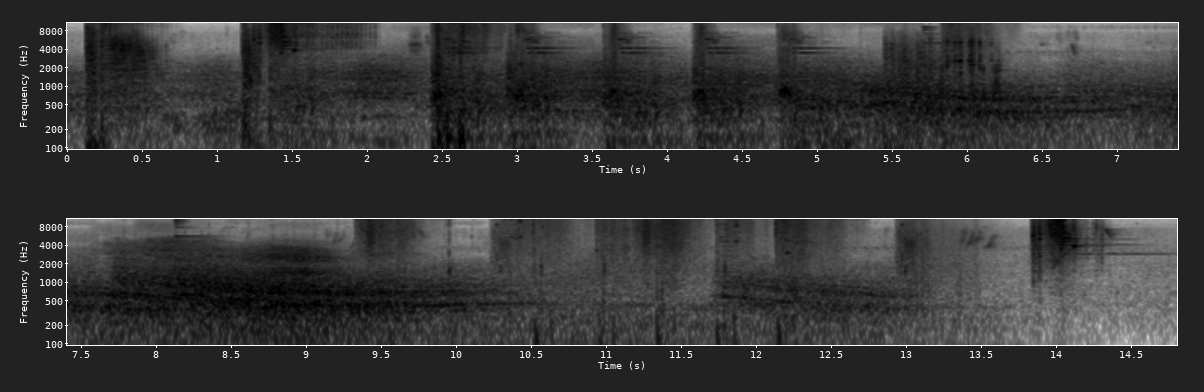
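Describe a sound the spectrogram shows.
Monsters growl and snarl loudly.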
